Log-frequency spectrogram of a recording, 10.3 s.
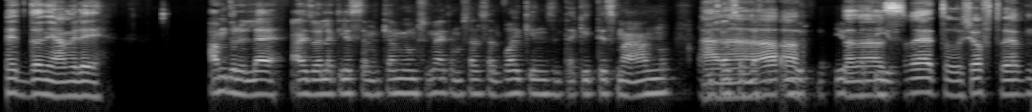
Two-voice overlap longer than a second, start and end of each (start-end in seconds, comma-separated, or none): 7.0-9.0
